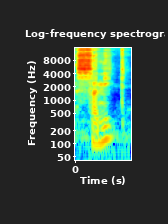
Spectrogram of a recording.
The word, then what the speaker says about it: Zenith: years people have wondered is it Zenith Zenith or is there another pronunciation and in this instance there's actually another if you were in Switzerland it would be something a lot more like sanit whereas in the United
